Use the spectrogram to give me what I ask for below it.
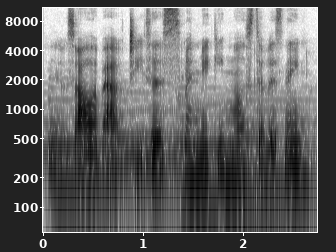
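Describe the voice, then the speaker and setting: A woman's voice: medium pitch, sing-song, a little fast, gravelly. A woman, a pastor's wife, telling her story in a candid, lightly humorous way. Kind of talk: testimony interview. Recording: music bed under voice.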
